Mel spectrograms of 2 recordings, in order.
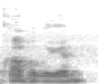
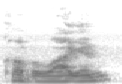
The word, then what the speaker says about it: Cobalion: It took me ages to work out that Cobalion. Oh, It was called Cobalion, and not Cobalion.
